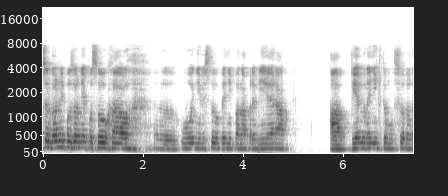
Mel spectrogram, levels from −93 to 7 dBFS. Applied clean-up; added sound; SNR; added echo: neural mask model DeepFilterNet 3.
